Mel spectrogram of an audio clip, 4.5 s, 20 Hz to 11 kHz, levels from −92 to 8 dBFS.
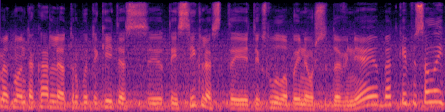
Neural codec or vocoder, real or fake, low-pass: none; real; 9.9 kHz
